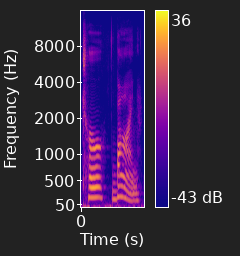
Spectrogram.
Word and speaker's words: turbine: Your student sees that R is being is controlling the U for R controlled. And we have our magic E controlling the I. Makes the I say its name for for a magic E syllable. Student now reads turbine.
